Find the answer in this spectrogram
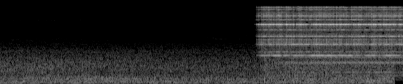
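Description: Electric school bell ringing loudly. It starts suddenly about two and a half seconds in, over faint outdoor background noise.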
